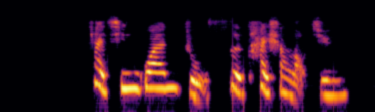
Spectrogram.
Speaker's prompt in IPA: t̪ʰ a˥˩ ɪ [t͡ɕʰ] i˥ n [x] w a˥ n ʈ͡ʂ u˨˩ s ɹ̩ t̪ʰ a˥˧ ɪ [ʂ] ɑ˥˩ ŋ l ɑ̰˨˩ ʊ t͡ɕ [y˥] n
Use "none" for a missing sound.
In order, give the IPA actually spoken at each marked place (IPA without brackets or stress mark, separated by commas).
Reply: t͡ɕʰ, k, ʂ, y˥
